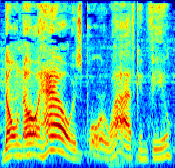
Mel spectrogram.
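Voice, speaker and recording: A high-pitched old rural New England man, rambling and insistent as he nurses a dreadful secret. He drags his words out in a folksy drawl, full of dread, in a radio horror tale with faint music behind him. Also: sing-song, takes it slowly, full character voice. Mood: maudlin, confiding. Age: older. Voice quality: shrill when agitated. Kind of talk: dramatised horror reading for radio.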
